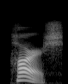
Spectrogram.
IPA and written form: hˈɑrʃ (harsh)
